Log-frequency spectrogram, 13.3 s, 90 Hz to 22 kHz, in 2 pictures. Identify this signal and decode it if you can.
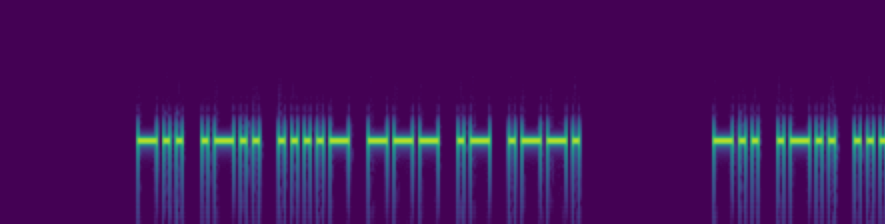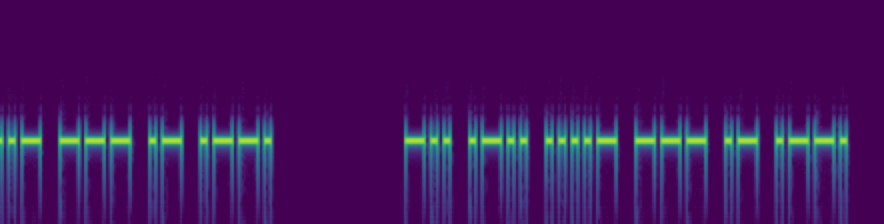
Morse code, heard as a keyed tone, about 25 wpm, 700 Hz. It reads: DL4OAP DL4OAP DL4OAP
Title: USA Call Signs - 6 Characters - Repeated 3x - 25wpm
